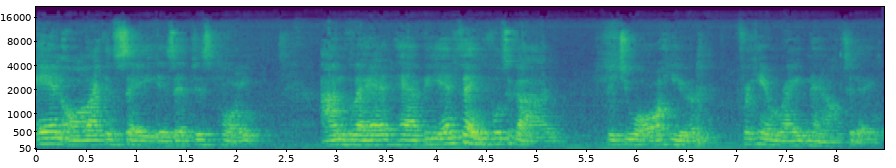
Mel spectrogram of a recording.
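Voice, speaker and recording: A man's voice: medium pitch, unhurried, mellow, a little hiss or hum. A man giving a formal memorial tribute in an earnest, reverent manner. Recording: echoey hall from far off.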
